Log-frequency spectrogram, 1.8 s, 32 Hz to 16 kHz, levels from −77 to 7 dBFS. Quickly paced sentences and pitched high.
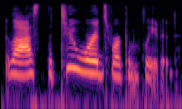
Yes: fast, 230 wpm; high, 245 Hz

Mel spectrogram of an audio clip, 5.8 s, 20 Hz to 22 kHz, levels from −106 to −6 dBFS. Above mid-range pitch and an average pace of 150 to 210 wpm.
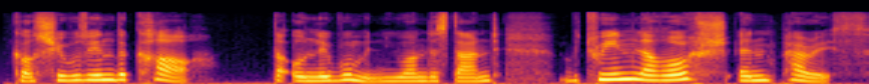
No: high, 215 Hz; slow, 135 wpm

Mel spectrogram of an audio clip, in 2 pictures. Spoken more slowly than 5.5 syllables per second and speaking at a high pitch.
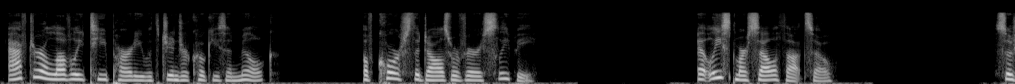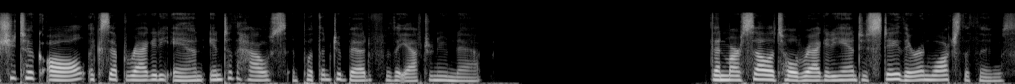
No: 5.6 syllables/s; high, 205 Hz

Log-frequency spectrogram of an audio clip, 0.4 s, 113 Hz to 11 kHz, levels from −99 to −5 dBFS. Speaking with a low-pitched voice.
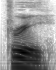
Yes: low, 110 Hz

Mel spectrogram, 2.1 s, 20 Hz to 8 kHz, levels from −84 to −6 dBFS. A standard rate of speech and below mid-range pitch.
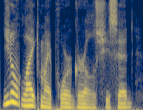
No: fast, 225 wpm; low, 125 Hz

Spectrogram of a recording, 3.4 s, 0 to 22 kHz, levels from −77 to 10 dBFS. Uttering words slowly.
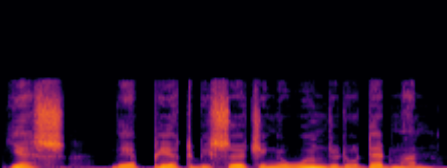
No: average, 195 wpm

